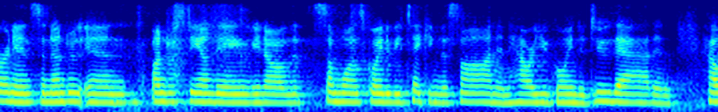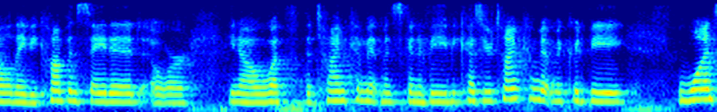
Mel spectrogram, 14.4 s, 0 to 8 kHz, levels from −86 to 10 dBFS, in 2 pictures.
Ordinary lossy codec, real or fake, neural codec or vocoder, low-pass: Opus, 24 kbps; fake; codec, 24 kHz, 0.9 kbps, DualCodec; 7.2 kHz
